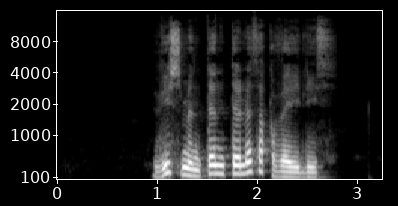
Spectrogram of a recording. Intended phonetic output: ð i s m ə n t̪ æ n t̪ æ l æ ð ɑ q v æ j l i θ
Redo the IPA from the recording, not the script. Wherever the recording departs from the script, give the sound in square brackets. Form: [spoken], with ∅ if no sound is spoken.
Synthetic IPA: ð i s m ə n t̪ æ n t̪ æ l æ [θ] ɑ q v æ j l i θ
